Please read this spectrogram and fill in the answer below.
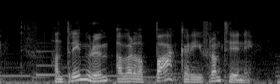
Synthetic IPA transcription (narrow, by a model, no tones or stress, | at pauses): hant̪ɾeːjmʏɾʏmaðvɛɾðapaːkaɾiifɾamt̪ʰiːðɪnːɪ̰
